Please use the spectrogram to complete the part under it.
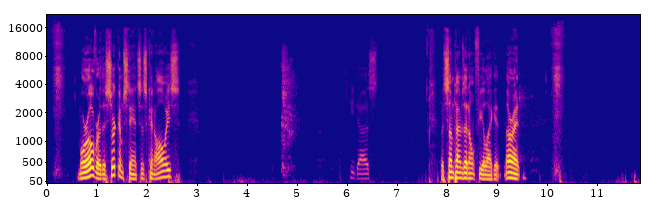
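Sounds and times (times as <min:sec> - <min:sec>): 
speech: 0:00.6 - 0:02.7, 0:06.1 - 0:06.7, 0:07.6 - 0:10.4
shuffling breaths: 0:02.8 - 0:04.2, 0:06.6 - 0:07.9, 0:09.6 - 0:11.8
person sneezing: 0:04.6 - 0:05.2, 0:10.1 - 0:10.4.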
